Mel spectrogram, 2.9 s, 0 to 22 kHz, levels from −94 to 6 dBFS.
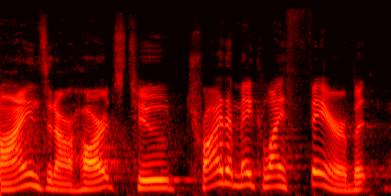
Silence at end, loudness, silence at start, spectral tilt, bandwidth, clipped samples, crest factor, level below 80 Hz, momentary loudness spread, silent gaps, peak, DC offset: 0.15 s; -39 LUFS; 0 s; -5.5 dB/octave; 18 kHz; under 0.1%; 18 dB; -86 dBFS; 4 LU; none; -22 dBFS; under 0.1%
